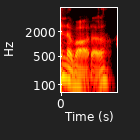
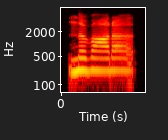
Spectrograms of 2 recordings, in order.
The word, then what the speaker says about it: Nevada: Nevada? – Oh, you say Nevada? – Is it Nevada? I think it's in Nevada. – It's somewhere by around. – What do you say? – I say Nevada.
